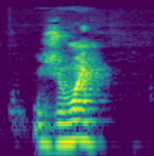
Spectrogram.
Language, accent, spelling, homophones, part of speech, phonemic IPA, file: French, Canada, joins, joint / joints, verb, /ʒwɛ̃/, LL-Q150 (fra)-joins.wav
- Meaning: inflection of joindre: 1. first/second-person singular present indicative 2. second-person singular imperative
